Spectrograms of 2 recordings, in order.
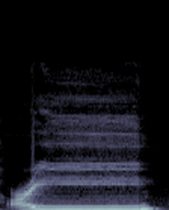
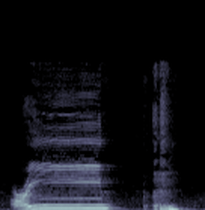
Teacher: عین پہ آپ نے ناک میں آواز نہیں لے کے جانی, کیونکہ یا آ گیا یا مدہ میں اکثر آواز ناک میں جاتی ہے, تو آپ نے زبان سے آواز کو نیچے رکھنا ہے.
